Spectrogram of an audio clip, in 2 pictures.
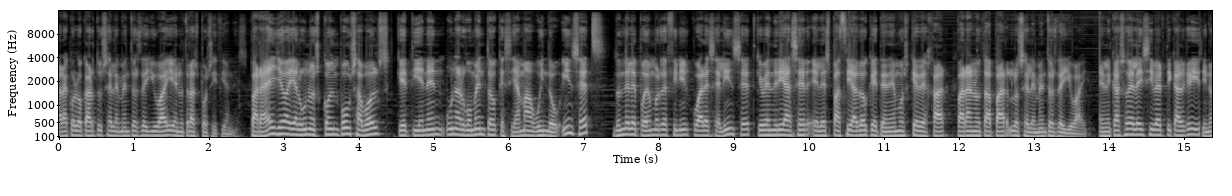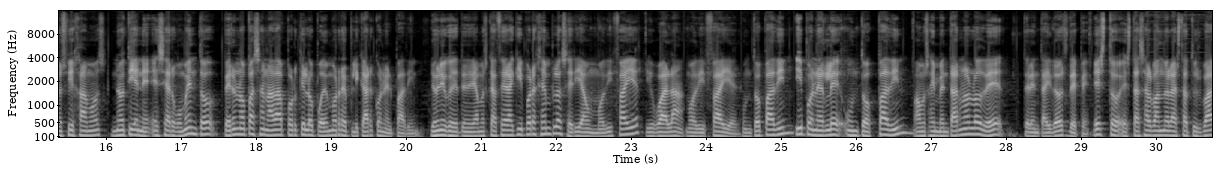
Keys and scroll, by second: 2.5 alt+super+[, 14.5 super+b, 18.9 alt+super+[, 25.1 Return, 26.6 Return.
